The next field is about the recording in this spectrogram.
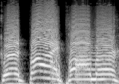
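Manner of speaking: high, loud, carrying shout.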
